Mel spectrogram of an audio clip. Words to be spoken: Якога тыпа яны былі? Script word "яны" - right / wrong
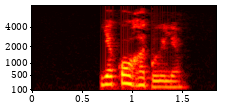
wrong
